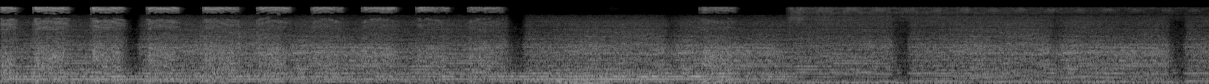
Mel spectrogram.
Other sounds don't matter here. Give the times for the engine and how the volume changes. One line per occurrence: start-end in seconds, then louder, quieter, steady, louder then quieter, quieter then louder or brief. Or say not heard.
0.0-12.0 steady.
